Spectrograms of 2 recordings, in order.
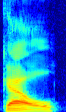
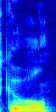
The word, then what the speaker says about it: ghoul: Now, I'm pretty sure I'm comfortable with the pronunciation of ghoul, and not gowl, right? I'm pretty sure that's ghoul.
